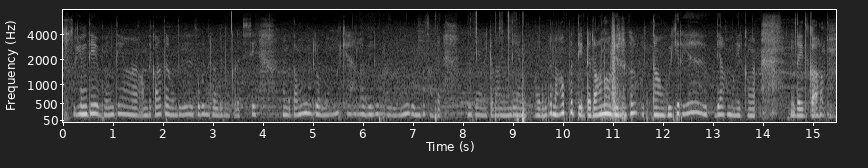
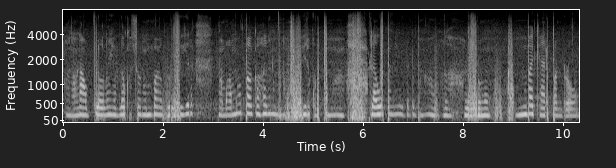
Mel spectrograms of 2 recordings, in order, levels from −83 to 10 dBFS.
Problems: background sounds at intervals, low volume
